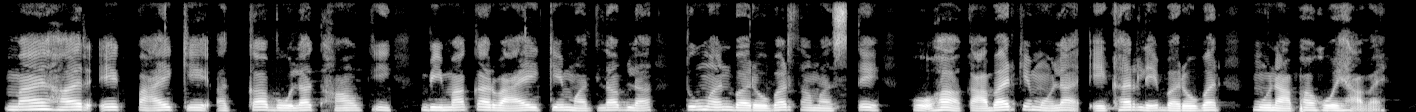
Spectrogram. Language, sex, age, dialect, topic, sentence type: Chhattisgarhi, female, 18-24, Central, banking, statement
